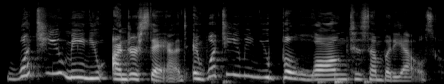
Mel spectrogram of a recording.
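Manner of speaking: loud, high indignant questioning; incredulous outrage. Retold or imitated. Co-host retells reacting to the character's line, incredulous and indignant. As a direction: challenge it in exasperated disbelief.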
